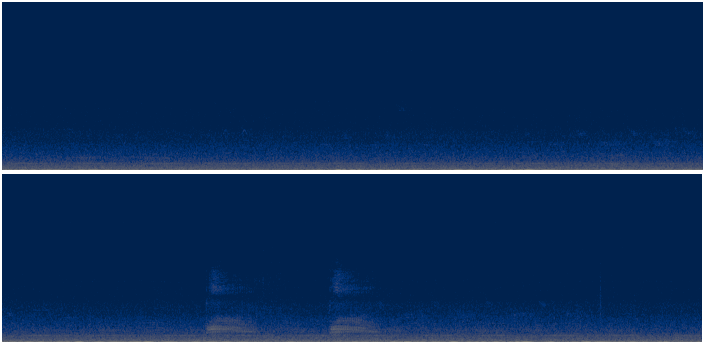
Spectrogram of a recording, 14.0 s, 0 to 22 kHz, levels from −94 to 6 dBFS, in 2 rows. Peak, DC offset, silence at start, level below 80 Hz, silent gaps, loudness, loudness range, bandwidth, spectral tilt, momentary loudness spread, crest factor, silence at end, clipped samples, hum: -34 dBFS; under 0.1%; 0 s; -60 dBFS; none; -60 LUFS; 1 LU; 15 kHz; -6.5 dB/octave; 2 LU; 14 dB; 0 s; under 0.1%; none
